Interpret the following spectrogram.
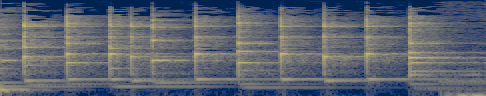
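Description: Mobile phone ringing with a marimba-style ringtone: a quick melody of struck, ringing notes, about eight a second.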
